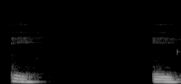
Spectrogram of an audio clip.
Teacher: And the A sound in French is explained in the sense that it is a closed vowel pronounced with the mouth almost closed.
